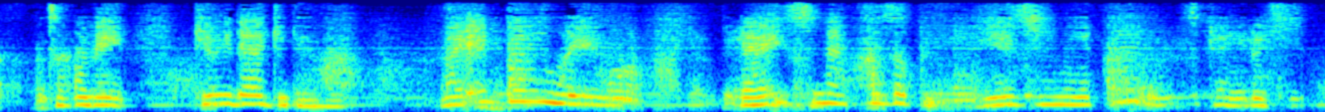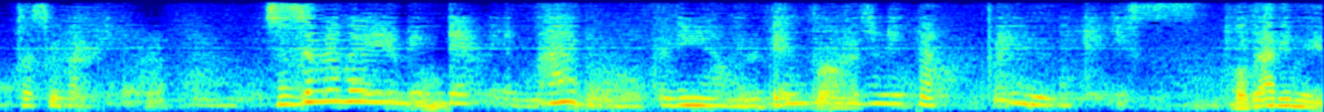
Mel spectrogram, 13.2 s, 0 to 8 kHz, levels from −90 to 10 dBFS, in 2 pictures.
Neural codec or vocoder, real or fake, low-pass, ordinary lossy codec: codec, 44.1 kHz, 0.9 kbps, DAC; fake; 7.2 kHz; MP3, 32 kbps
